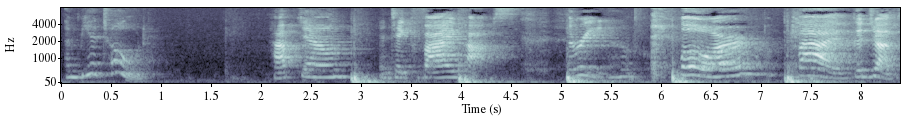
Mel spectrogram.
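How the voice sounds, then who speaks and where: A young woman leading a children's yoga class, giving playful, encouraging step-by-step cues in a slow, easy rhythm. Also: a little high, animated, bright, forceful tone, recorded from a distance, a little hiss or hum. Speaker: kids yoga teacher. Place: room with children. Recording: echoey room, voice from afar.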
